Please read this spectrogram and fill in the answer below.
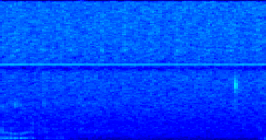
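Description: A person's low, drawn-out hum as she hesitates mid-sentence searching for a word; it fades out about half a second in, leaving quiet room tone.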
